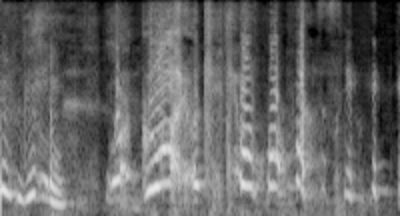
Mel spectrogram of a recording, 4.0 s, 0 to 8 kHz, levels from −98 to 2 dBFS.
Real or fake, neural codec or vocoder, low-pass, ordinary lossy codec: fake; codec, 16 kHz, 2 kbps, FreqCodec, larger model; none; none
